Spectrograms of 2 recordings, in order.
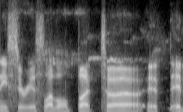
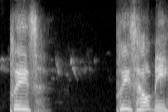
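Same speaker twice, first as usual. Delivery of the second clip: put-on very high, tiny pleading child voice; 13 semitones higher than usual. Game master voicing a child who runs up to the players' cart: tiny child voice. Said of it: "you can just hear the tiny voice".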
